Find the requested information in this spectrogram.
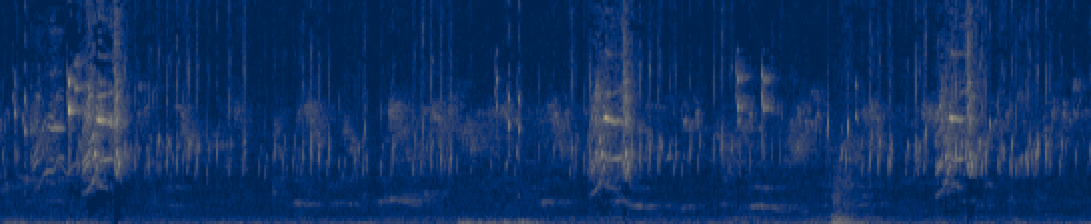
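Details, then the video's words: Goldfinch training its song: sustained high twittering with periodic louder tinkling bursts about every three seconds, plus brief low knocks. "Motivational rewards for training goldfinch to song"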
